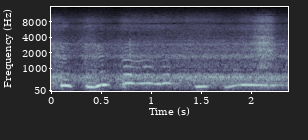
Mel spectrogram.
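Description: A woman hums a short tune in her sleep, recorded by a sleep app, in a low, soft voice, a few rising and sustained notes in separate phrases over a faint steady hiss.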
